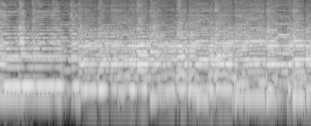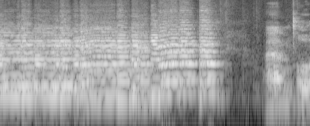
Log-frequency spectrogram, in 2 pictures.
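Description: Fiddle playing two-note double stops with shuffle bowing, moving from chord to chord. The playing stops about ten and a half seconds in.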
